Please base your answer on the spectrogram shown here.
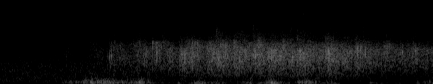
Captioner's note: applause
